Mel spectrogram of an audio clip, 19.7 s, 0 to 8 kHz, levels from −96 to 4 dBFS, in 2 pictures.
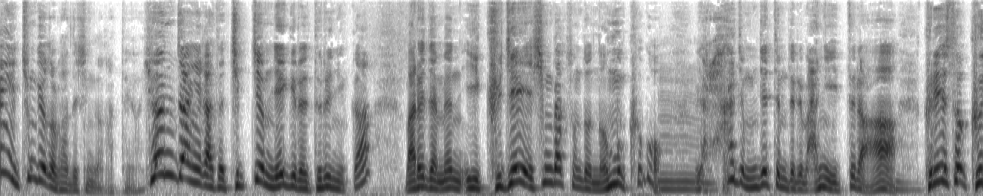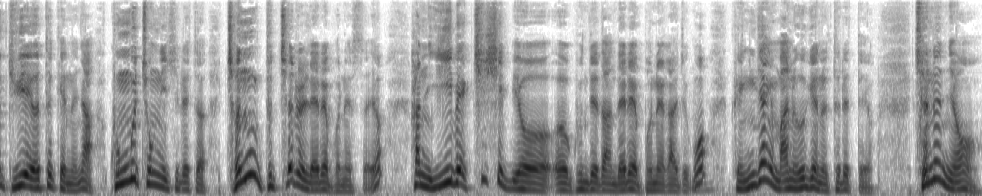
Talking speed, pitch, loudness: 345 characters per minute, 135 Hz, -16 LUFS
